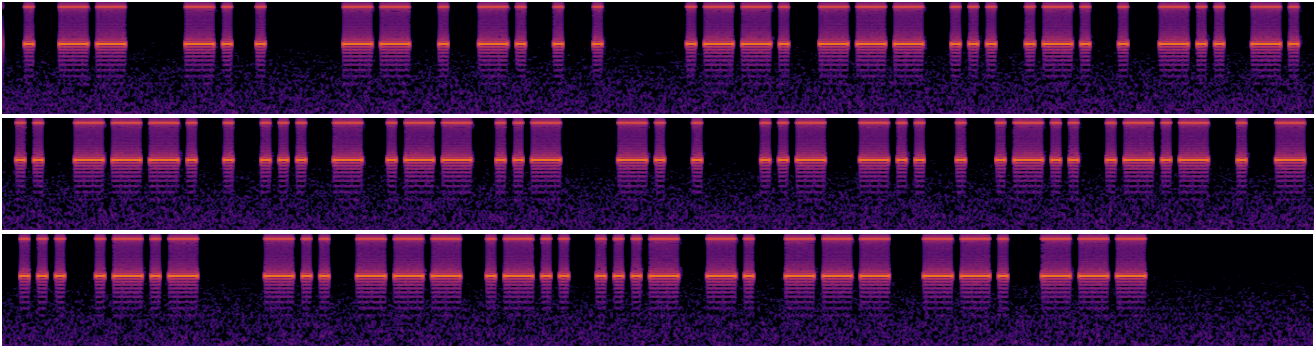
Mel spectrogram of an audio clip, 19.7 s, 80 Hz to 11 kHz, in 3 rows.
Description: Morse code (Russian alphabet), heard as a high beeper, hand-sent with a paddle, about 27 wpm, 3150 Hz. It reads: … НЕ МЕНЕЕ ПОСРЕДНИЧЕСТВУ НЕ УДЕЛЯЕТСЯ ДОЛЖНОГО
